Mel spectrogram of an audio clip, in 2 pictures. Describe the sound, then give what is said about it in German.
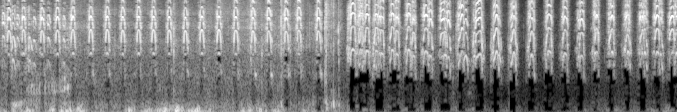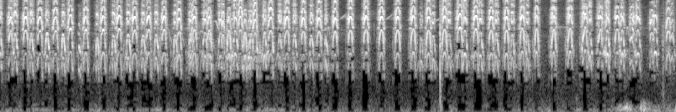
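High, rapid begging calls from at least three nestling birds in a tree hole in an oak at eye level, a dense continuous chorus of shrill pulsing cheeps that stays loud throughout, with a brief low rumble near the start. “Außer, dass die Bettelrufe lauter werden. Also, ich stehe hier auf Augenhöhe, ist die Höhle in einer Eiche.”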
